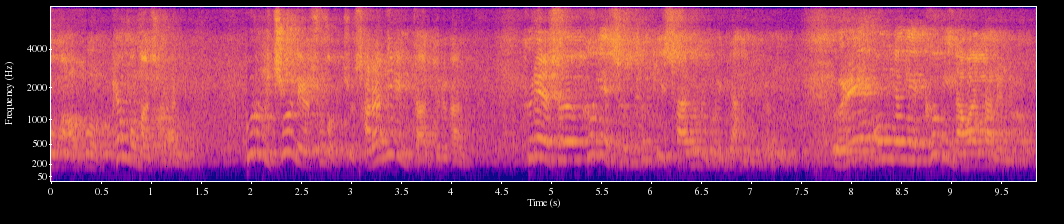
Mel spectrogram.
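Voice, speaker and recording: An older man speaks in a thick Gyeongsang accent, his high voice swinging widely as he argues with heat and fires off rhetorical questions. He sits well back from the mic in an echoey room, with a steady noise underneath. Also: far from the mic. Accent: Gyeongsang Korean. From South Korea. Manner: heated and emphatic, repeatedly shouting rhetorical questions. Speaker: whistleblower. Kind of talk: emotional testimony.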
